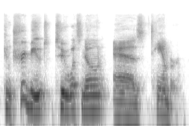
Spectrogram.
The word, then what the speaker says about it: timbre: And all of these can contribute to what's known as timbre. I know it's spelled like timber, but it's timbre.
